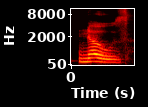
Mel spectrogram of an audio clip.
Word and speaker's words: knows: So, we would say: "he knows", "she knows". What do you notice about the "s" sound? Does it sound like a "z" or like a "s"? Is it a "z" sound or an "s" sound at the end?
